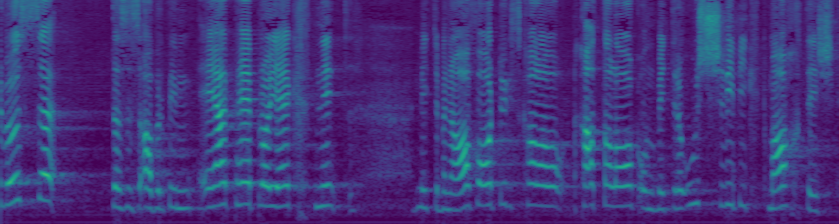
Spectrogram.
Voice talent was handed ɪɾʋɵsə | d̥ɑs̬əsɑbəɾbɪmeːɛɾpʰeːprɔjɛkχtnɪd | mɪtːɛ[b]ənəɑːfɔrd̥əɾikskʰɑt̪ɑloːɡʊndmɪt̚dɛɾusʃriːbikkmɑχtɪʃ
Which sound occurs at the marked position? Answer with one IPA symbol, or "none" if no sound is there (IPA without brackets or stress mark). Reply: m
